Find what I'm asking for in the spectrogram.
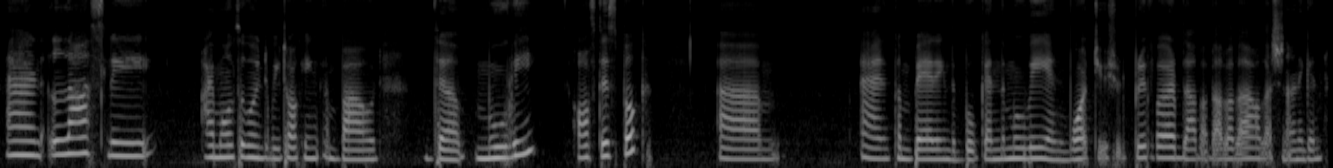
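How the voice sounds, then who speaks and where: A woman hosts a casual solo podcast, chatting animatedly about a book with lots of fillers and asides. Her mid-range voice is unhurried and free of echo, and Korean is not her first language.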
